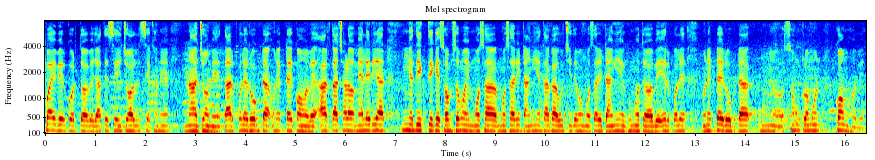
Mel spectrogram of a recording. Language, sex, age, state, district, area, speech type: Bengali, male, 18-30, West Bengal, Paschim Medinipur, rural, spontaneous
